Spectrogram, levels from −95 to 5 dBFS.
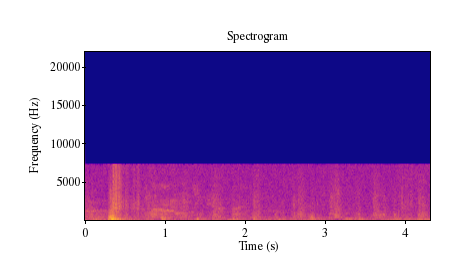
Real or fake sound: real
